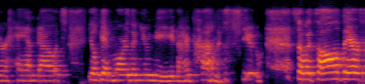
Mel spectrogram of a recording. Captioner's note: laughter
